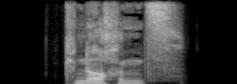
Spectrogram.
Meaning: genitive singular of Knochen
- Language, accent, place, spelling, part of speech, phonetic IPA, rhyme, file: German, Germany, Berlin, Knochens, noun, [ˈknɔxn̩s], -ɔxn̩s, De-Knochens.ogg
